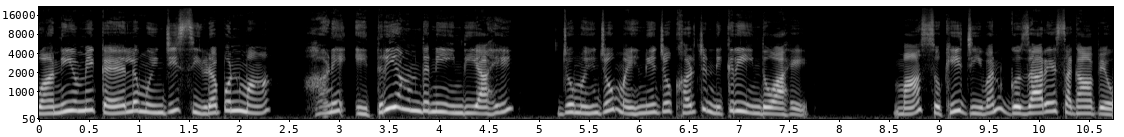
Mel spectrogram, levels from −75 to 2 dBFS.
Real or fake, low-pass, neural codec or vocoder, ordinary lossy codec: real; none; none; none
